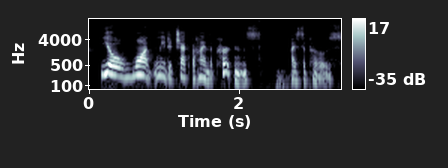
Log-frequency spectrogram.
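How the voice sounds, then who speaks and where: A woman uses a put-on character voice at medium pitch and a moderate pace, in a very clean recording with a silent background. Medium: read story. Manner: fussy, stiffly formal.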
